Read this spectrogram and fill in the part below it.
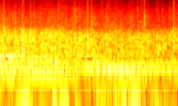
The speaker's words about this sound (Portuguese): Se você crê nisso, dê um glória ao Senhor aí, aplauda no teu lugar.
